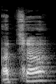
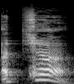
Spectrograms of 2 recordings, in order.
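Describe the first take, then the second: First: It is said with a plain, neutral tune. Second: It is said with a questioning tune. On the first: The speaker simply acknowledges something. "ये सामान्य अच्छा था" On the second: The speaker is asking for confirmation. "प्रश्नवाचक होगा"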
